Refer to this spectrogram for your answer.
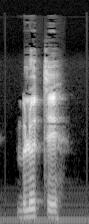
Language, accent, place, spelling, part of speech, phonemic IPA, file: French, France, Lyon, bleuter, verb, /blø.te/, LL-Q150 (fra)-bleuter.wav
- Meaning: 1. synonym of bleuir 2. play truant, skip class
